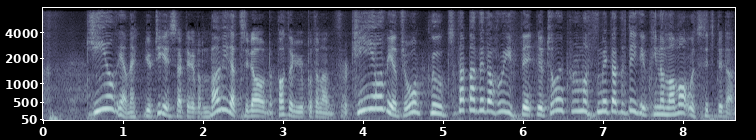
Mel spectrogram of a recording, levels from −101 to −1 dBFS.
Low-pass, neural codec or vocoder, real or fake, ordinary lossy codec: 7.2 kHz; codec, 16 kHz, 0.5 kbps, FunCodec, trained on LibriTTS, 25 frames a second; fake; none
